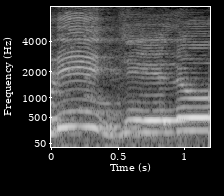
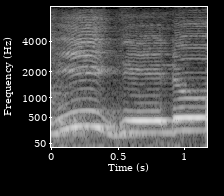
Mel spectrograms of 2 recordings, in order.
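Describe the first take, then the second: The two takes are said the same way.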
